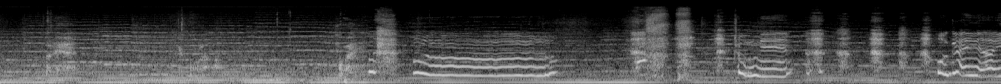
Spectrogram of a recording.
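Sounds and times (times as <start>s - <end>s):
background music: 0.0s - 10.0s
woman crying: 3.6s - 5.6s, 6.2s - 10.0s.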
